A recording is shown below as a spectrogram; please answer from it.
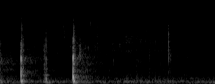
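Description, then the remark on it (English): Three quick, muffled knocks on a door, the last one a bit sharper, followed by a fainter tap, all fairly soft with no one speaking. “Did you hear a knock?”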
